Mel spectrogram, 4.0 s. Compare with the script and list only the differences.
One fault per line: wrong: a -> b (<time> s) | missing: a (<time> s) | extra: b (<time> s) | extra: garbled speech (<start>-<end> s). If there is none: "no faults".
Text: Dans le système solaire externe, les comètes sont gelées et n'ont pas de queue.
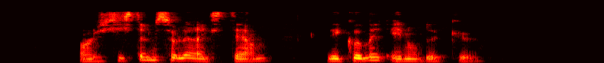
missing: sont gelées (2.6 s)
missing: pas (2.8 s)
